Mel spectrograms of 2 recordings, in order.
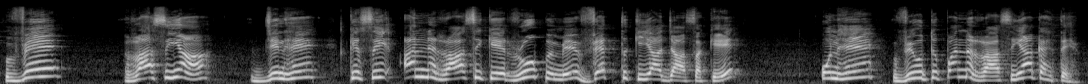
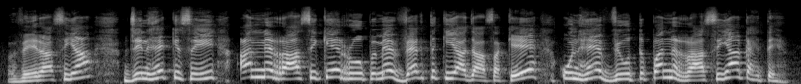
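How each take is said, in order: First: Slow, word by word, so students can write; slow dictation. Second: Said in the usual way. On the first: Shown as a demonstration. Teacher dictating a definition to the class, slow and deliberate. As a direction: dictate it slowly and evenly. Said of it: "लिखो, मैं बोल रहा हूँ". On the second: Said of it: "मैं बोल रहा हूँ".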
